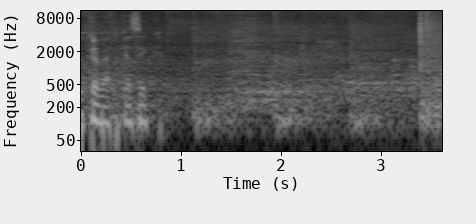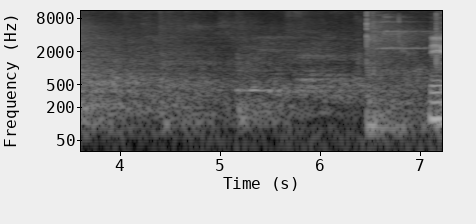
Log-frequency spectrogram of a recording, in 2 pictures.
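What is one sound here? Men talk and call out across a large echoing hall.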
